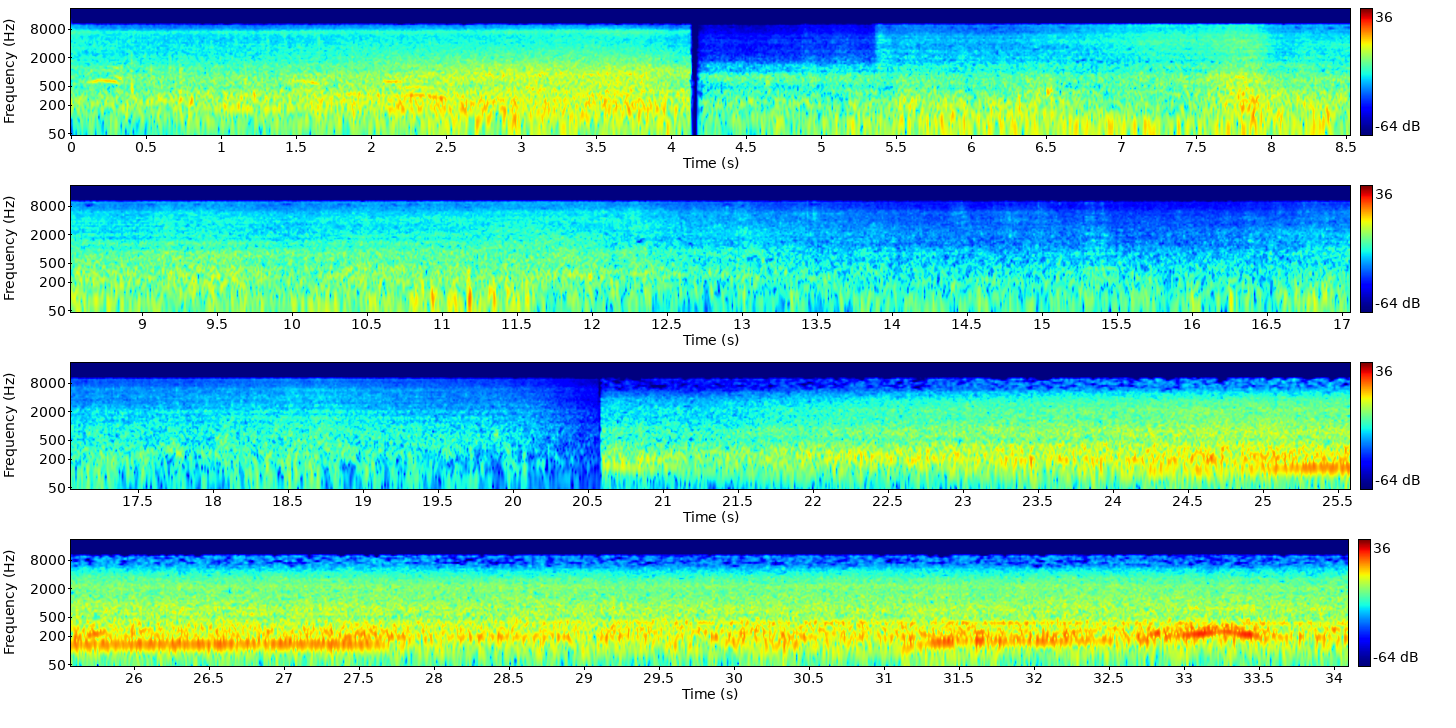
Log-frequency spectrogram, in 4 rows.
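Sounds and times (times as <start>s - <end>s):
heavy vehicle engine revving: 23.4s - 34.0s.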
